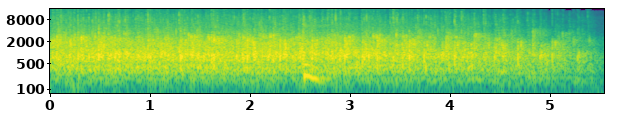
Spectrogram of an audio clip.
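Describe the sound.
Church audience applauding to acclaim during a service, a thick, continuous wash of many hands clapping that stays loud and even before easing slightly near the end.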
